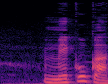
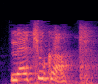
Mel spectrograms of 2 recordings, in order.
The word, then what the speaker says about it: Mechuka: ओ माय गॉड, मेचुका, मेकुका, क्या है ये? मेकुका, मैचुका। मेचुका, हाँ ठीक है। अभी उसका उच्चारण क्या है ये तो पता नहीं, स्पेल कर देता हूं मैं।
